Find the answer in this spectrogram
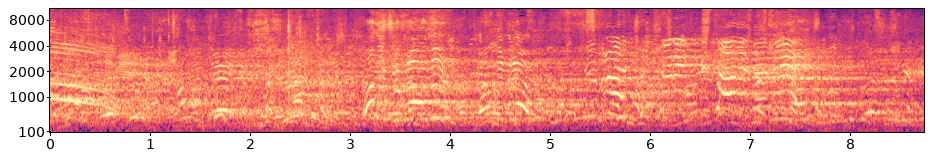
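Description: Several voices calling out and talking over one another at once, spectators shouting encouragement in a large hall.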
